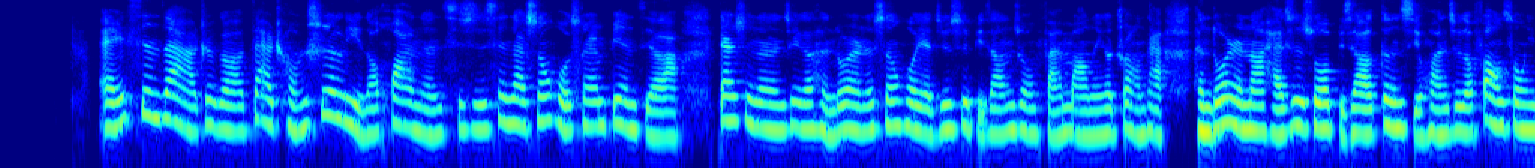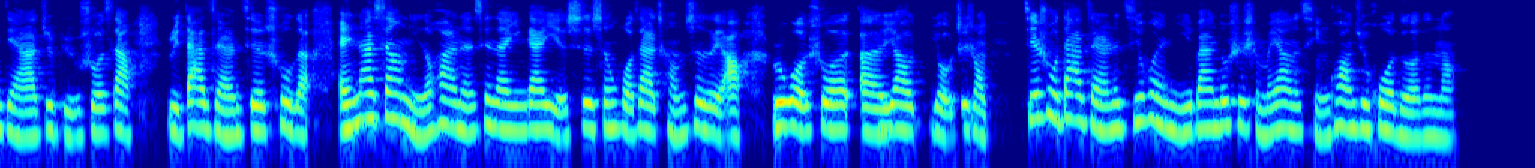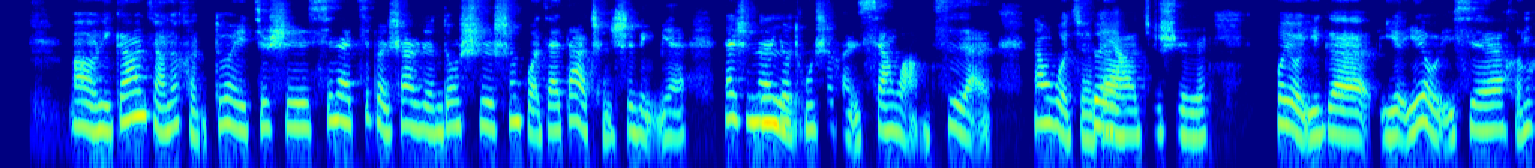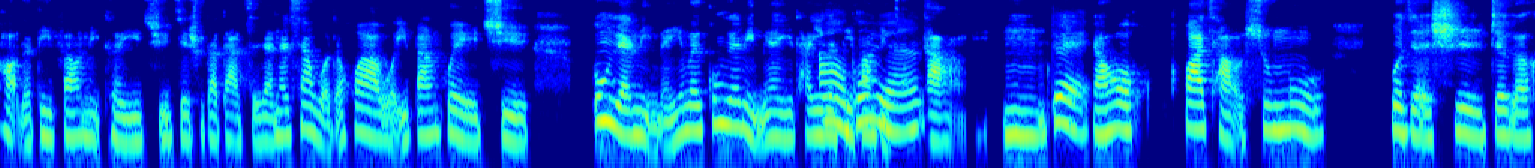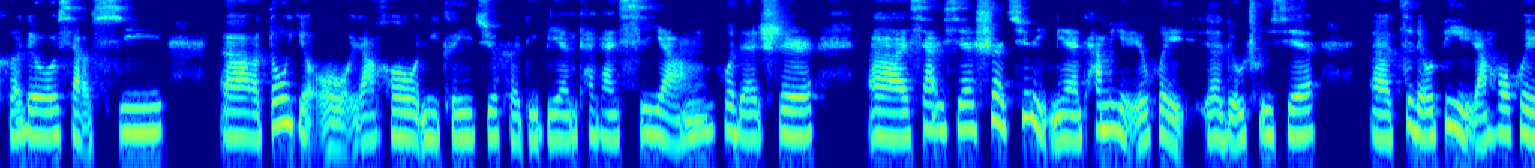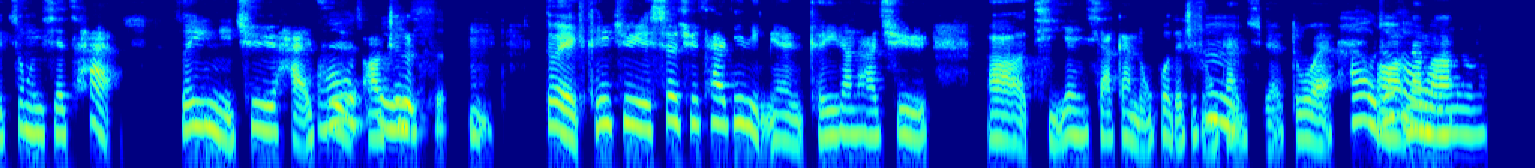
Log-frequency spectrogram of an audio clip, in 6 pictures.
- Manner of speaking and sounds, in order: other background noise; other noise
- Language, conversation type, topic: Chinese, podcast, 城市里怎么找回接触大自然的机会？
